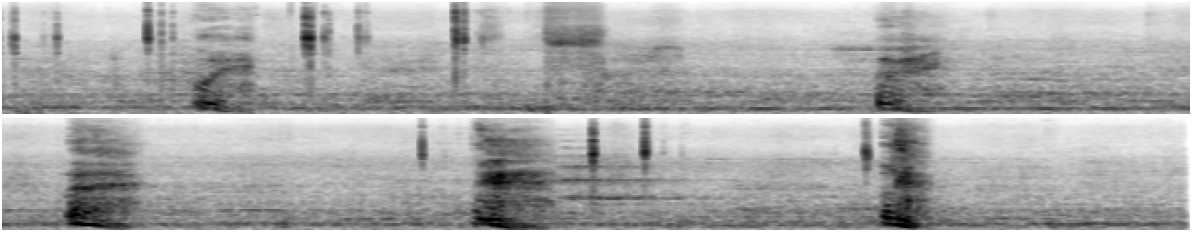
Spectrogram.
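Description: A man grunts and exhales hard with each lift.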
